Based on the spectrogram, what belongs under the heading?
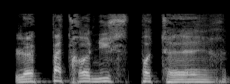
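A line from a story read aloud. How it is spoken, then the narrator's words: Icy tone. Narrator (French): dit Lucius Malfoy d'un ton glacial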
